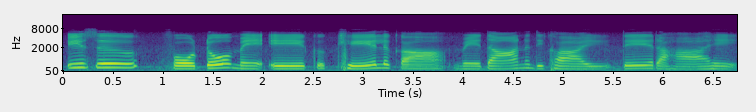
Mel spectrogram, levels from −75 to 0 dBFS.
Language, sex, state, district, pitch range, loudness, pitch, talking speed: Hindi, female, Madhya Pradesh, Dhar, 185-225 Hz, -15 LUFS, 195 Hz, 100 wpm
